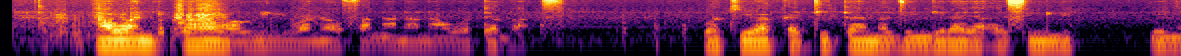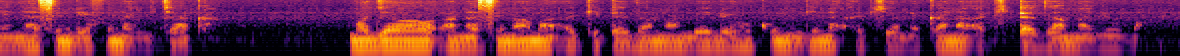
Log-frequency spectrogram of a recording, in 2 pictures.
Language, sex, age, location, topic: Swahili, male, 25-35, Nairobi, government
